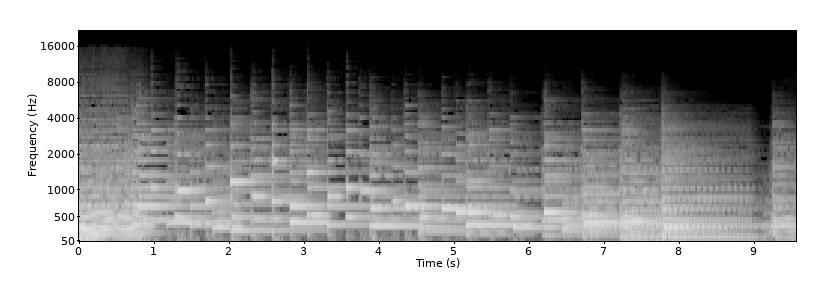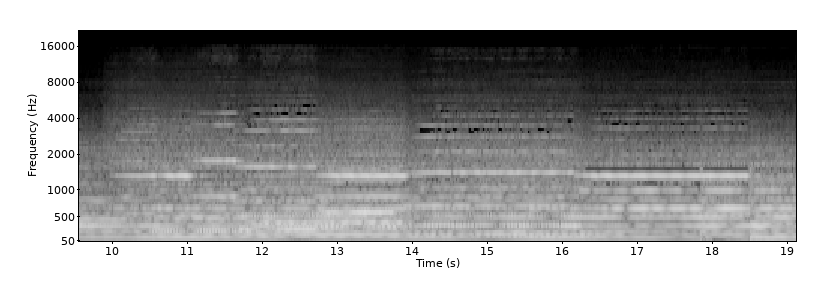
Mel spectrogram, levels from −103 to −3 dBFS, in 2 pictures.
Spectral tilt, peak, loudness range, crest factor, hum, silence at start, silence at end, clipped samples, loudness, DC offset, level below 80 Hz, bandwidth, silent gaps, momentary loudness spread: -8.5 dB/octave; -4 dBFS; 4 LU; 16 dB; none; 0 s; 0 s; under 0.1%; -21 LUFS; under 0.1%; -42 dBFS; 8.2 kHz; none; 7 LU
